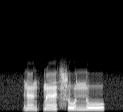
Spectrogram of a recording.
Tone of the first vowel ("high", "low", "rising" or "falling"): low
